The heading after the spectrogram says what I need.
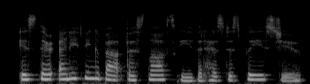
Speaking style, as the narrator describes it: Kitty, timidly smiling, asked him

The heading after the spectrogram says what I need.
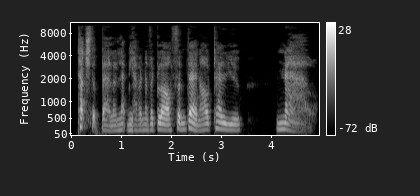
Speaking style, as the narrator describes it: she went on more quietly

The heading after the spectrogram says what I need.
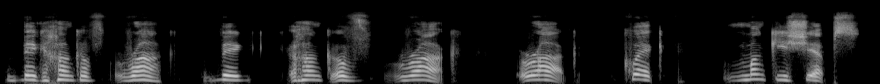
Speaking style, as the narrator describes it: They gave him an injection of Herodyne to quiet him down, all he could manage was

